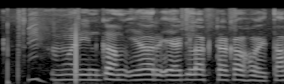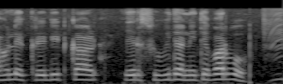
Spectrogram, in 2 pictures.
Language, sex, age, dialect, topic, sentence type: Bengali, male, 36-40, Northern/Varendri, banking, question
